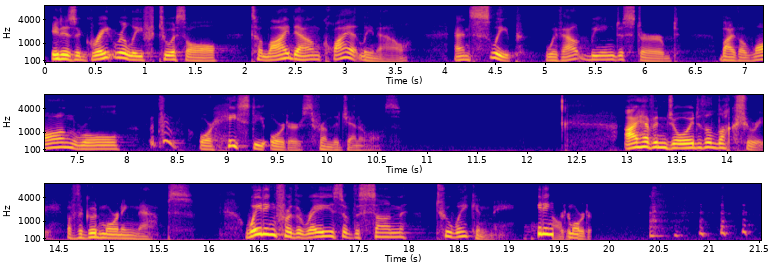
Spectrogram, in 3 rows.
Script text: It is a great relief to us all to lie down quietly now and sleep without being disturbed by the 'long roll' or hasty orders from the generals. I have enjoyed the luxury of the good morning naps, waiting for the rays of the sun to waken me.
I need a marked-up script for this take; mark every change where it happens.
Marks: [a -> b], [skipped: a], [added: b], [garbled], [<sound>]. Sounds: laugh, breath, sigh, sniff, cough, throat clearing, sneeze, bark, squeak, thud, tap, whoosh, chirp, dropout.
It is a great relief to us all to lie down quietly now and sleep without being disturbed by the 'long roll' [sneeze] or hasty orders from the generals. I have enjoyed the luxury of the good morning naps, waiting for the rays of the sun to waken me. [garbled] [laugh]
